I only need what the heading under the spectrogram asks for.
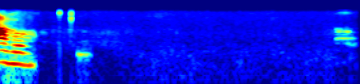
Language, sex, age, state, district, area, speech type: Dogri, female, 18-30, Jammu and Kashmir, Samba, rural, conversation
